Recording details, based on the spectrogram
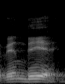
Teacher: A diferença é que o timbre do E é fechado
